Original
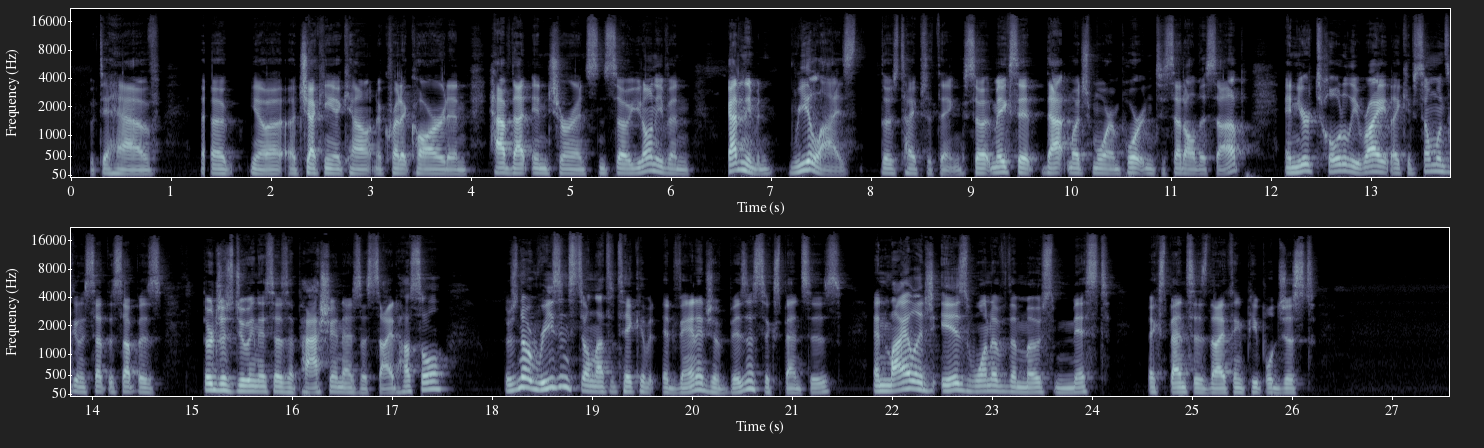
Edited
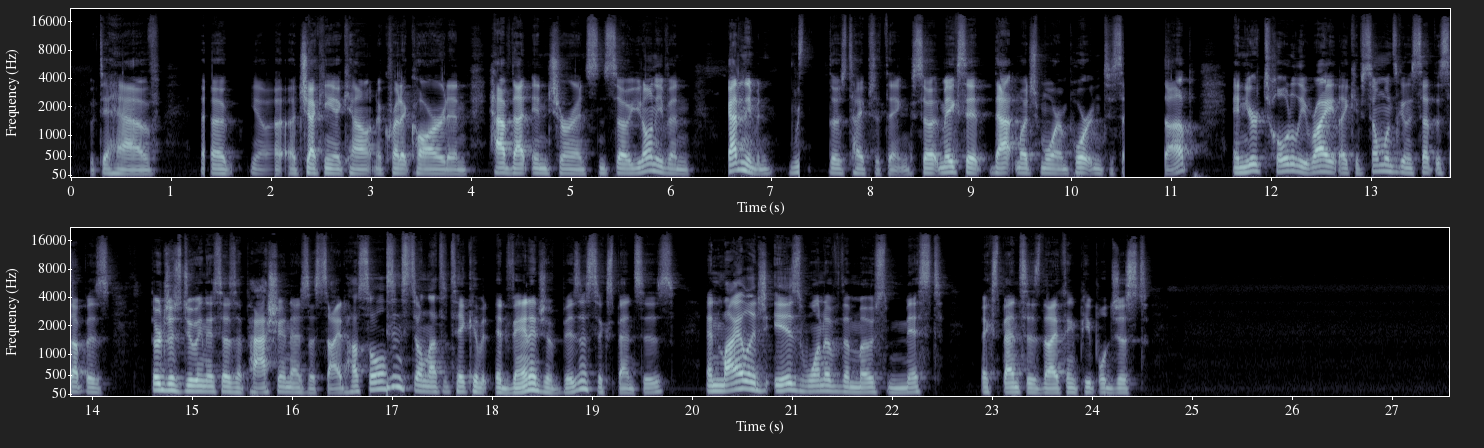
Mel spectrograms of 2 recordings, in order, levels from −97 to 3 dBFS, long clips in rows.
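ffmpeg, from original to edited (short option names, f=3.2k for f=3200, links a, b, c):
-filter_complex "[0:a]asplit=8[a][b][c][d][e][f][g][h];[a]atrim=end=2.04,asetpts=PTS-STARTPTS,afade=t=out:st=1.55:d=0.49[i];[b]atrim=start=2.04:end=7.282,asetpts=PTS-STARTPTS,afade=t=in:d=0.004:c=hsin[j];[c]atrim=start=7.798:end=11.05,asetpts=PTS-STARTPTS,afade=t=out:st=3.248:d=0.004:c=hsin[k];[d]atrim=start=11.05:end=11.46,asetpts=PTS-STARTPTS,volume=0[l];[e]atrim=start=11.46:end=17.472,asetpts=PTS-STARTPTS,afade=t=in:d=0.004:c=hsin[m];[f]atrim=start=18.618:end=19.442[n];[g]atrim=start=19.438:end=20.142,asetpts=PTS-STARTPTS,volume=5dB[o];[h]atrim=start=20.138[p];[i][j]concat=n=2:v=0:a=1[q];[k][l][m]concat=n=3:v=0:a=1[r];[q][r]acrossfade=d=0.004:c1=hsin:c2=hsin[s];[s][n]acrossfade=d=0.004:c1=hsin:c2=hsin[t];[t][o]acrossfade=d=0.004:c1=hsin:c2=hsin[u];[u][p]acrossfade=d=0.004:c1=hsin:c2=hsin"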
